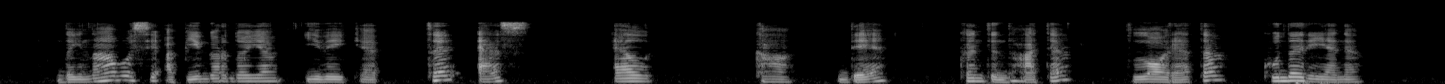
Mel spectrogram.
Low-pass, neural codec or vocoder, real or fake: 7.2 kHz; none; real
